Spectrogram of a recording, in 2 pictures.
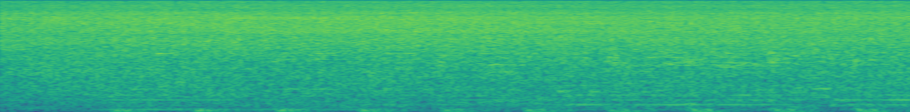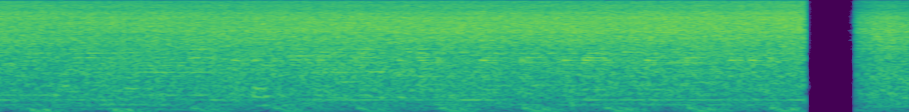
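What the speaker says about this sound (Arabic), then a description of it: "هذا هو مصيف شلال آشاوة، هذا هو شكل الشلال" Loud, constant roar of the Ashawa waterfall in Duhok, Iraq, dense rushing water noise close by, with a faint rhythmic low thumping underneath and no talking.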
